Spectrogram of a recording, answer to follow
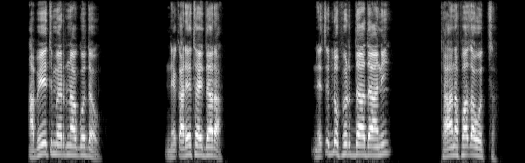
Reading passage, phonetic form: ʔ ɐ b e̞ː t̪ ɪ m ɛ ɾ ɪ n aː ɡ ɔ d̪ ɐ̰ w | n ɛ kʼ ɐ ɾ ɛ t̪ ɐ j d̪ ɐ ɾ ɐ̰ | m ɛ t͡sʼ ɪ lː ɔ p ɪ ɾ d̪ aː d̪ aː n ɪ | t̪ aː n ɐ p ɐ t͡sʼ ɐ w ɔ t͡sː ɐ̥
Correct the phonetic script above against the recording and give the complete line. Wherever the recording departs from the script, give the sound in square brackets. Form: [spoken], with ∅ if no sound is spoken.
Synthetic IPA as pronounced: ʔ ɐ b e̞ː t̪ ɪ m ɛ ɾ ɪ n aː ɡ ɔ d̪ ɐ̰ w | n ɛ kʼ ɐ ɾ ɛ t̪ ɐ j d̪ ɐ ɾ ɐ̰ | [n] ɛ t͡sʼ ɪ lː ɔ p ɪ ɾ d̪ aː d̪ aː n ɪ | t̪ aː n ɐ p ɐ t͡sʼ ɐ w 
